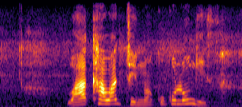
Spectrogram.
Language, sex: Xhosa, female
